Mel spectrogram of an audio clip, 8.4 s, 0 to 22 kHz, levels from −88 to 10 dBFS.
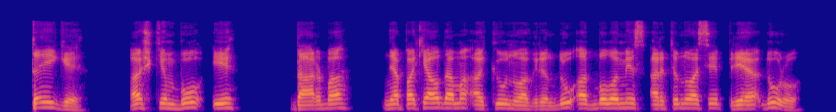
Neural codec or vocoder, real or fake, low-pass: vocoder, 22.05 kHz, 80 mel bands, WaveNeXt; fake; 9.9 kHz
